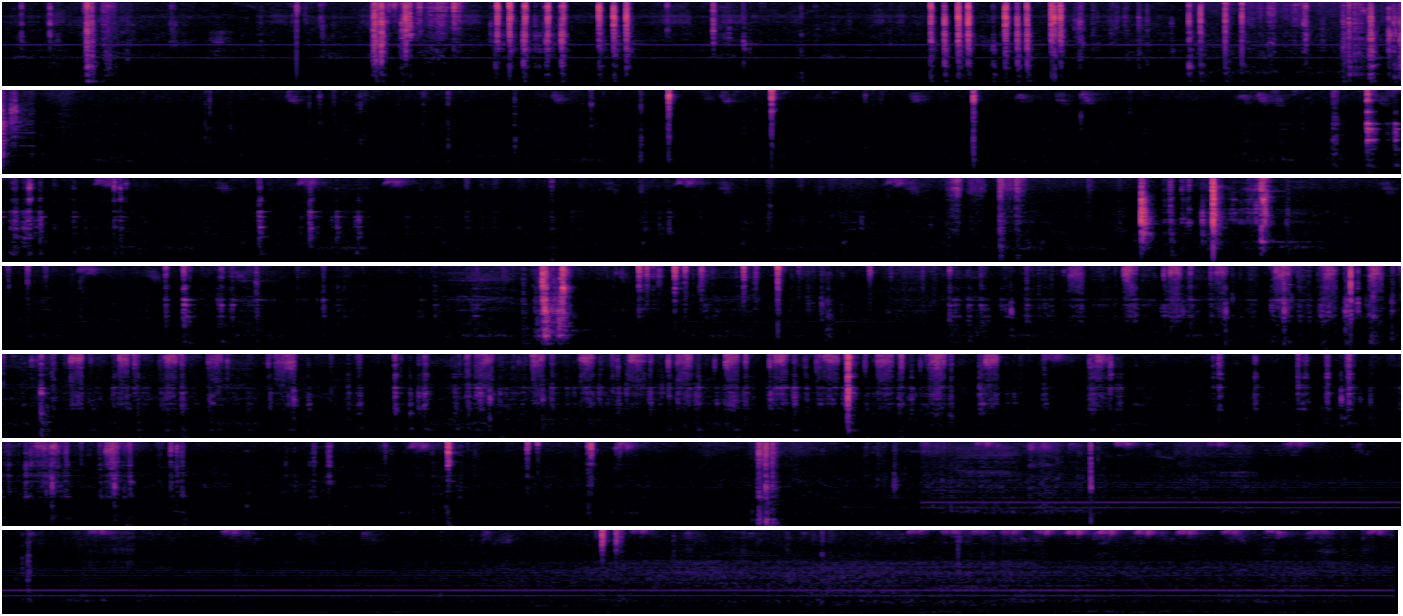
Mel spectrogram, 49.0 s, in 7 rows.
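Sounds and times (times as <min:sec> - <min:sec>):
small metal parts clicking: 0:01.8 - 0:03.7, 0:13.6 - 0:16.0, 0:21.8 - 0:38.2.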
